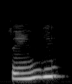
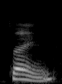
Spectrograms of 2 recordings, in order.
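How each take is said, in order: First: Portuguese-style i with an audible final g. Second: Short i with no audible final g. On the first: The speaker calls it wrong. "como talvez nós leríamos em português" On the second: The speaker calls it right. "Um som de i curto e no final sem ig"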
